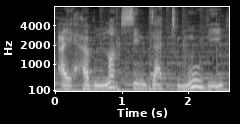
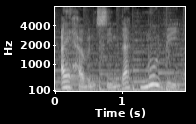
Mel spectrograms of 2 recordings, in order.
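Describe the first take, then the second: First: The verb and not are said separately. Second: The verb and not are joined together. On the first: "Instead of saying" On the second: "you say"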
